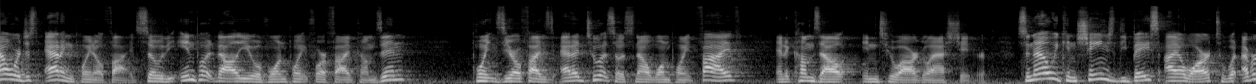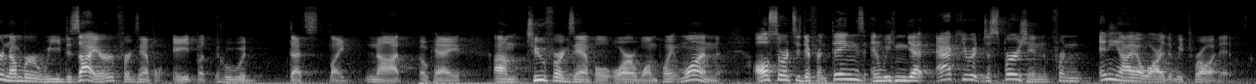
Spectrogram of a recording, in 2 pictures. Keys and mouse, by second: 8.1-9.2 drag, 9.6 Tab, 10.8 middle click, 16.8-18.3 middle drag, 19.0 KP_1, 20.2 middle click.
